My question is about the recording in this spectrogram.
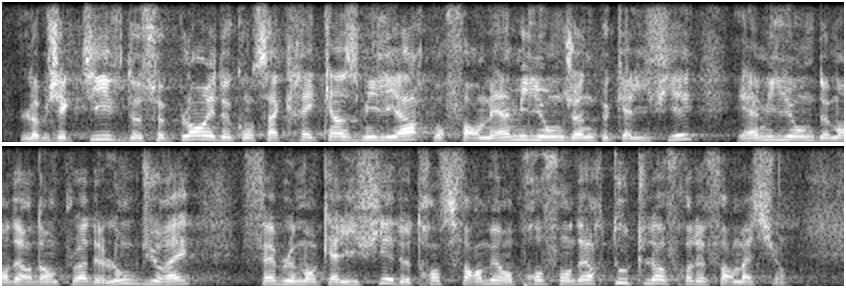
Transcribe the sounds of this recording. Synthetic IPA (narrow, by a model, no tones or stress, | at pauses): lɔbʒɛk̚t̪ifd̪əsəplɑ̃ɛd̪əkɔ̃sakχekʲɛ̃zmiljaʁpuʁfɔʁmeɛ̃miljɔ̃d̪əʒœnpøkalifjeː | ɛ̃miljɔ̃d̪əd̪əmɑ̃d̪œʁd̪ɑ̃plwad̪əlɔ̃ɡd̪yʁe | fɛbləmɑ̃kalifjeːd̪ət̪χɑ̃sfɔʁmeɑ̃pχɔfɔ̃d̪œʁt̪ut̪lɔfχəd̪əfɔʁmasjɔ̰̃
